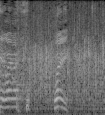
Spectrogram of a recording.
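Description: Applause at the end of a dance routine, with a voice calling out briefly at the start and again about a second in.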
